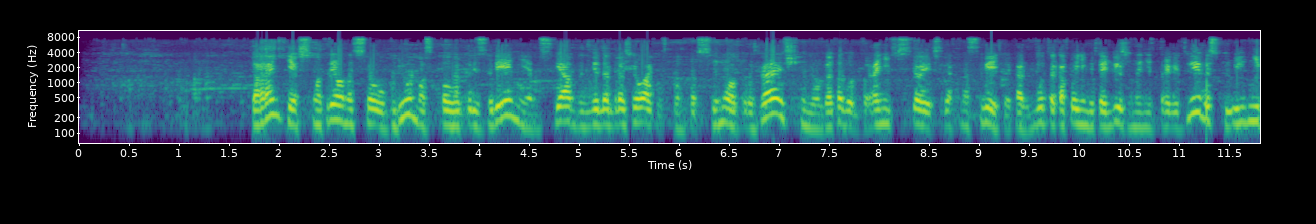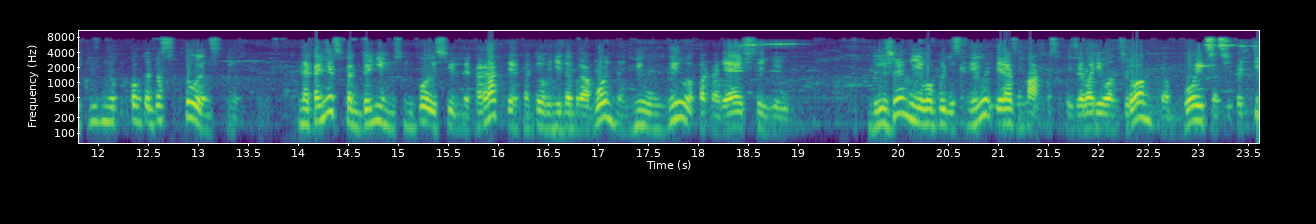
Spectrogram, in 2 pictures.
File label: Mic noise; Запись с микрофона гарнитуры (в шумной обстановке); ugreen max5c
